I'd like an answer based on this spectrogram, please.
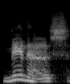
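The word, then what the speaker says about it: λιμός: The word for famine is minos, and the word for pestilences is moinos. And in modern Greek, they're actually both pronounced the same.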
